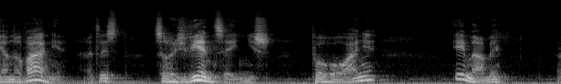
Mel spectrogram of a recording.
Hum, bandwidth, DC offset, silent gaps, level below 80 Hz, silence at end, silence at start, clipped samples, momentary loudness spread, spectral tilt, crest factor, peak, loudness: none; 12.5 kHz; 0.8%; none; -42 dBFS; 0 s; 0 s; under 0.1%; 18 LU; -6 dB/octave; 20 dB; -4 dBFS; -24 LUFS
